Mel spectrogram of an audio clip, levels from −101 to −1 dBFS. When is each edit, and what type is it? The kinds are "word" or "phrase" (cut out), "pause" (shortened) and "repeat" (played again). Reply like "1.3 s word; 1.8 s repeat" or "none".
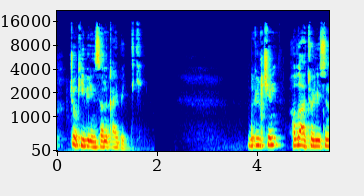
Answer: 3.9 s word; 4.5 s pause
